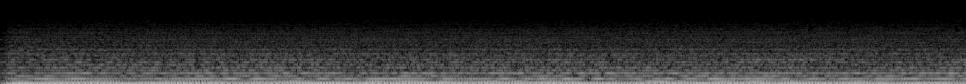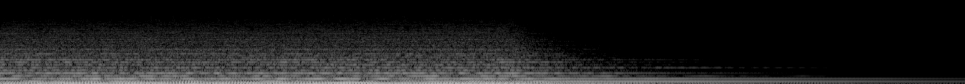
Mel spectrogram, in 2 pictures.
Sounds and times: bass 0.0 - 19.3

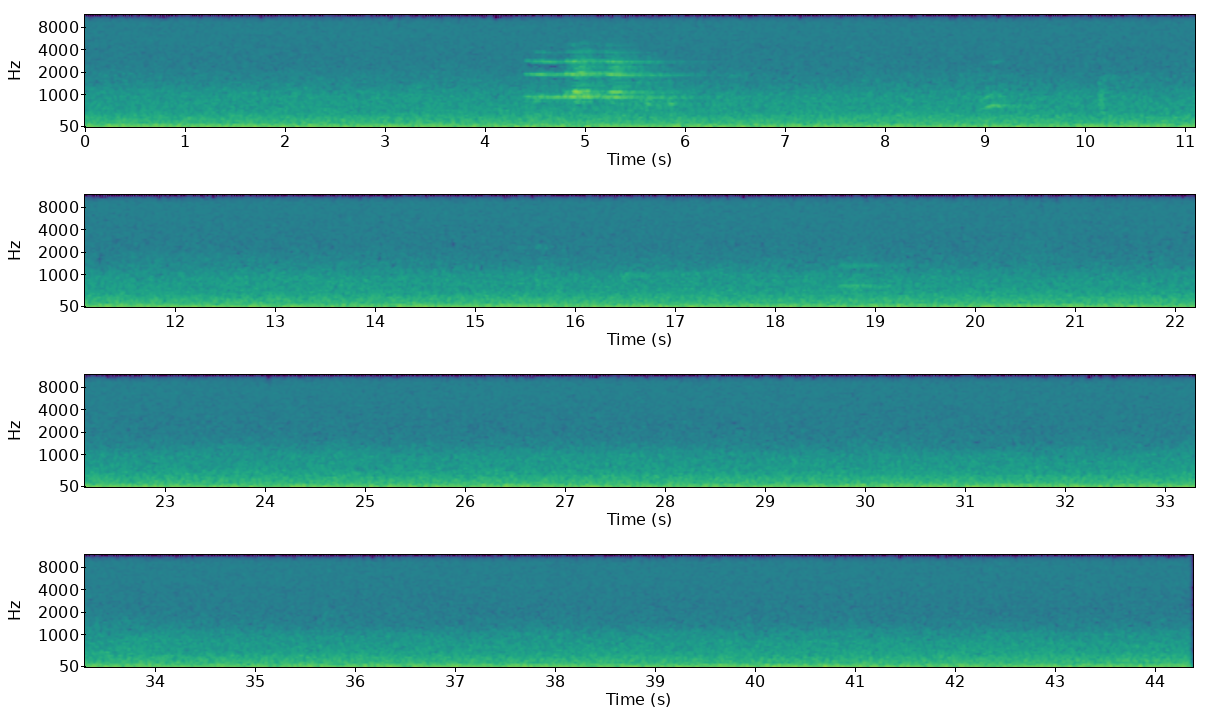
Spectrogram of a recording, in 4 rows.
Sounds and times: birds 4.4 - 6.6

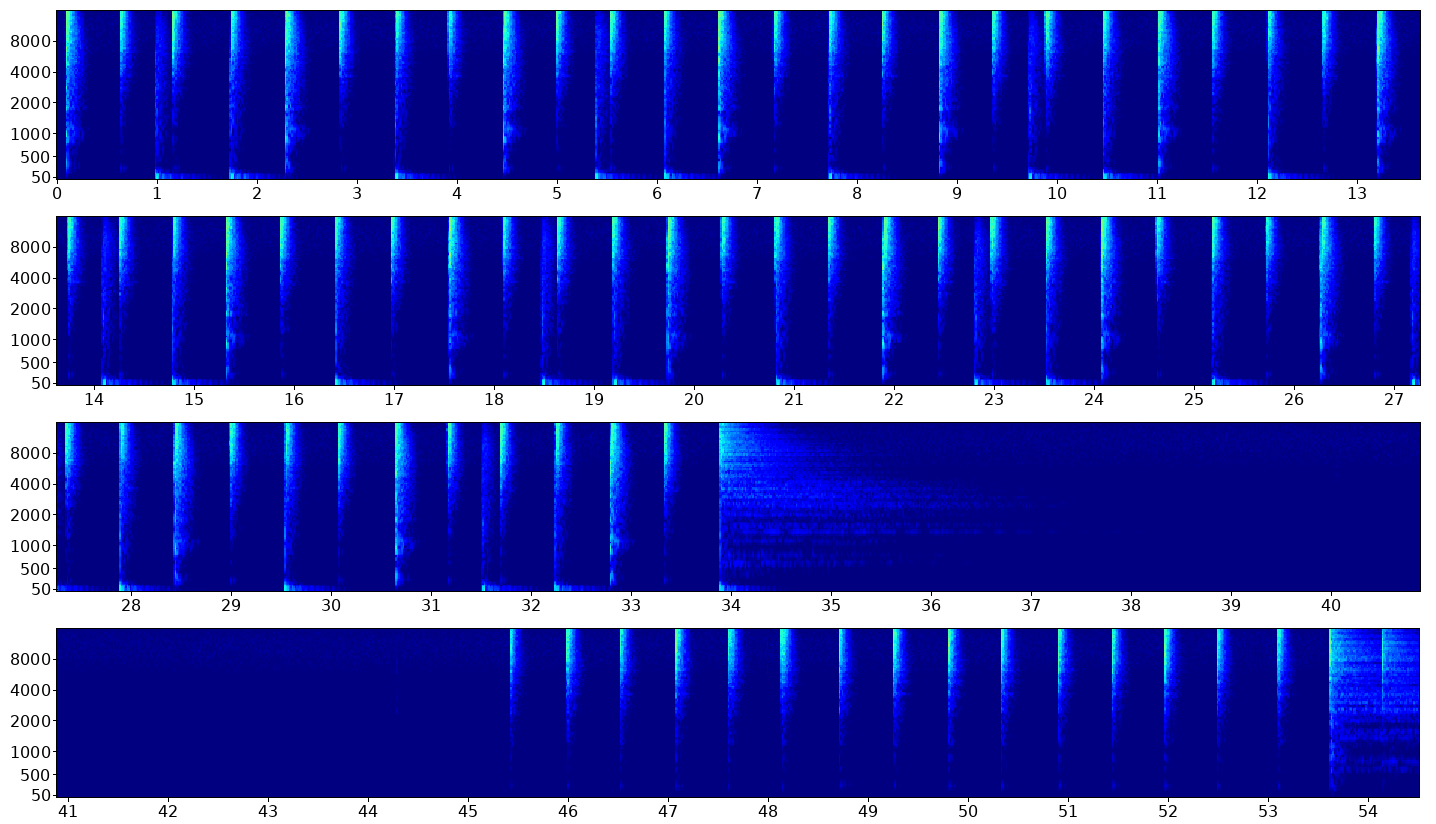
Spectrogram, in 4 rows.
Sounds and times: Ballad drum beat 0.0 - 2.6
Ballad drum beat 3.4 - 9.1
Ballad drum beat 9.7 - 13.4
Ballad drum beat 14.0 - 15.7
Ballad drum beat 16.4 - 17.8
Ballad drum beat 18.5 - 22.1
Ballad drum beat 22.8 - 24.4
Ballad drum beat 25.2 - 28.8
Ballad drum beat 29.6 - 33.1
Ballad drum beat 33.9 - 34.9
Ballad drum beat 53.6 - 54.5

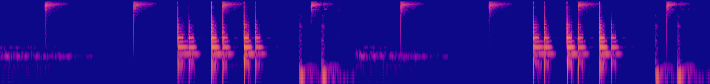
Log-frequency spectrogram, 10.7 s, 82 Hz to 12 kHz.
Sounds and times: drum 2.7 - 5.2
drum 8.0 - 10.5

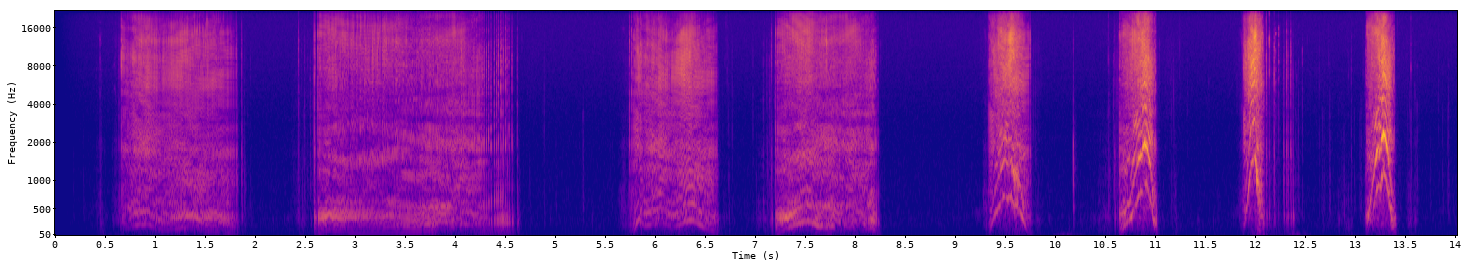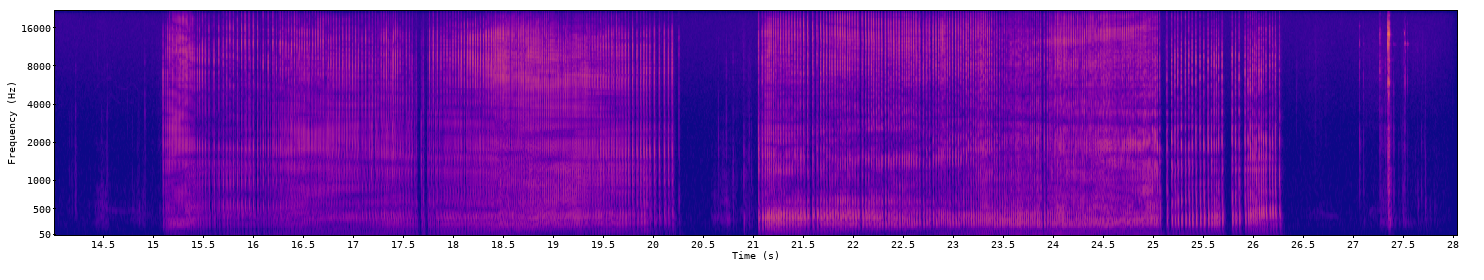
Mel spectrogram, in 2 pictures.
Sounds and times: zipper lock 0.6 - 1.8
zipper lock 2.6 - 4.5
zipper lock 5.7 - 6.6
zipper lock 7.2 - 8.2
zipper lock 9.4 - 9.8
zipper lock 10.6 - 11.0
zipper lock 11.9 - 12.4
zipper lock 13.1 - 13.4
zipper lock 15.1 - 20.2
zipper lock 21.0 - 26.3
zipper lock 27.2 - 27.6

